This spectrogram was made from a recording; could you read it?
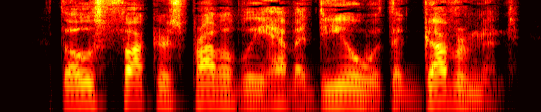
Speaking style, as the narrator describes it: he exclaimed to the group

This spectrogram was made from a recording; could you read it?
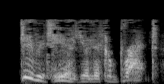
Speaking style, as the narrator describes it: he hissed at her

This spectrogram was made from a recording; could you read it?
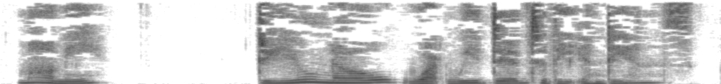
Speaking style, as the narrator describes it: I said this slowly and with awe

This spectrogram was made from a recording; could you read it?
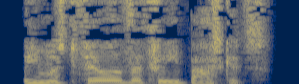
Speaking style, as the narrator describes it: she protested

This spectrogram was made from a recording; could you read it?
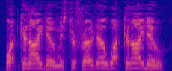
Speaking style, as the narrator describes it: shouted Sam

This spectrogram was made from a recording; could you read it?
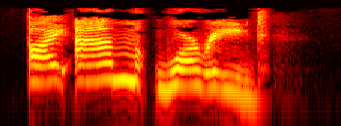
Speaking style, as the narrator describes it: I shout

